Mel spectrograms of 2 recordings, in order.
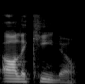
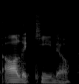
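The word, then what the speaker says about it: Arlecchino: c h i n o Al so it's pronounced arino this the Italian pronun of Harley Quinn arino so this is him this is the new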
